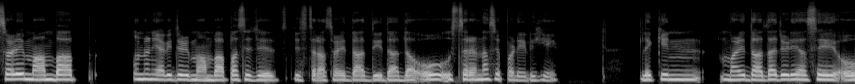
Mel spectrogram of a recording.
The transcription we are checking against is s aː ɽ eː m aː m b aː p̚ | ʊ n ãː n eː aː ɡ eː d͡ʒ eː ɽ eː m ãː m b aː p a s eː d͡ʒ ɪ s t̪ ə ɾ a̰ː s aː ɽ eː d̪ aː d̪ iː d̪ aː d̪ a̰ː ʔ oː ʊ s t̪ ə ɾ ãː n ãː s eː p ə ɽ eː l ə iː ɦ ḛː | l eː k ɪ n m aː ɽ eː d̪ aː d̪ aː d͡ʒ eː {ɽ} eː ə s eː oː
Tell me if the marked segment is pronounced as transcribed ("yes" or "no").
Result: yes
